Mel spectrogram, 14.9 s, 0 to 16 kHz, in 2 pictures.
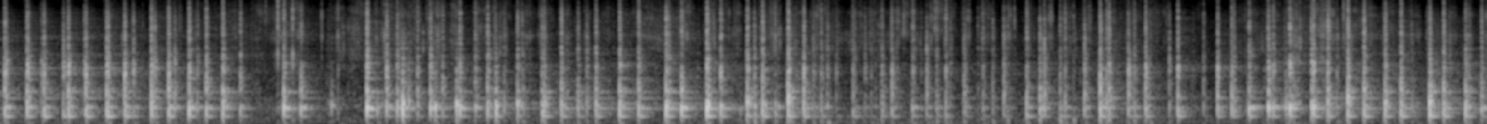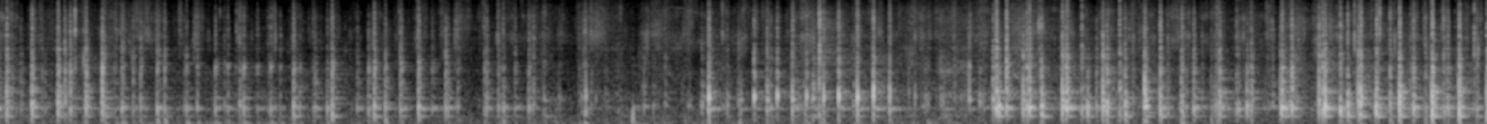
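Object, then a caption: Small printed metal tin box. A small, hollow, red printed metal Kellogg's tin box is held in both hands and tapped quickly with fingertips and nails, one hand gloved. The result is a dense stream of short, dry clicks with a hollow metallic tone around 530 Hz, each tap dying away almost at once, with some brief pauses and slightly louder bursts.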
